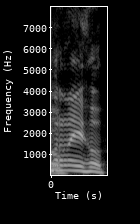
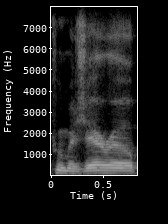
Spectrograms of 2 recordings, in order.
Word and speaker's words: Pumarejo: Pumarejo, P-U-M. You guys actually said it right. I've heard so many things for Pumarejo. I've heard Pumajero, Palmageri.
